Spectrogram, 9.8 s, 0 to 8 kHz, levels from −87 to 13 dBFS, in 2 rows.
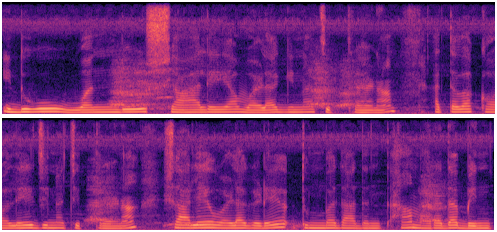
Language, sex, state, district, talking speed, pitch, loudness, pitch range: Kannada, female, Karnataka, Bellary, 90 wpm, 180 Hz, -15 LUFS, 170-190 Hz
